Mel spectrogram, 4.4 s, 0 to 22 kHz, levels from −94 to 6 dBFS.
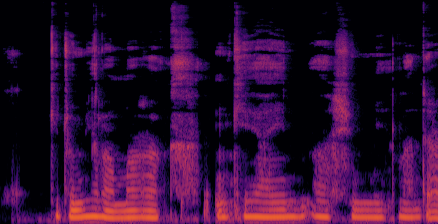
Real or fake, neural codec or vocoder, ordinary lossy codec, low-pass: real; none; none; none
